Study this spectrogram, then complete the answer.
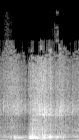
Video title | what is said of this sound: Homemade Hand-Cut French Fries - Double Fried | You can hear how crispy they are.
